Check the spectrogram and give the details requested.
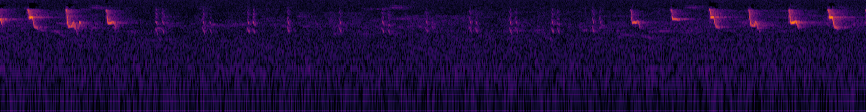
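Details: Common chiffchaff (Phylloscopus collybita) song recorded with a homemade parabolic microphone: a steady chiff-chaff of short, high notes, roughly two or three per second, louder at start and end, over faint hiss.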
